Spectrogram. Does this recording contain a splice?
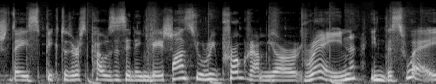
yes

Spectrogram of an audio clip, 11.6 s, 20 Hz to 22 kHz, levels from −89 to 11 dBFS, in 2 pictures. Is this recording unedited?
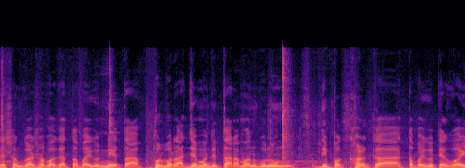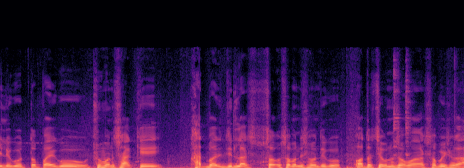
no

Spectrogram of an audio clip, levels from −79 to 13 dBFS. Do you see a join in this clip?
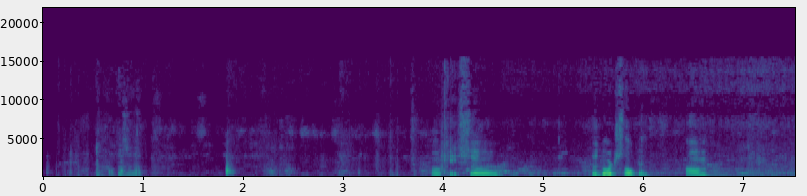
no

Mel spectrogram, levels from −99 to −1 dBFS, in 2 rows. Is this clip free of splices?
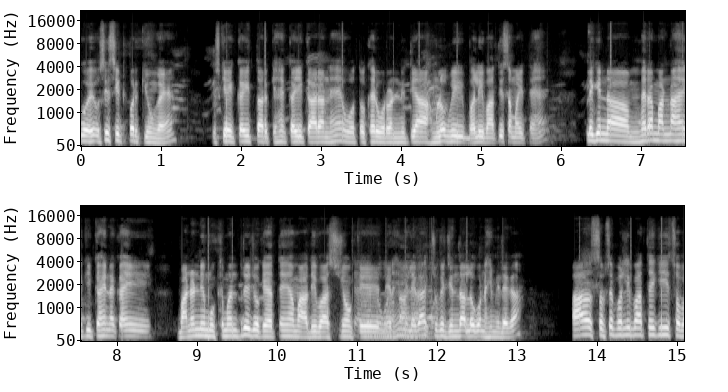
no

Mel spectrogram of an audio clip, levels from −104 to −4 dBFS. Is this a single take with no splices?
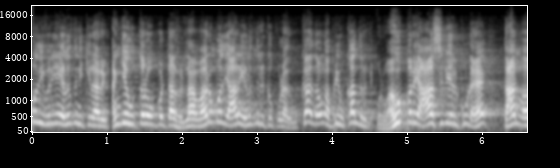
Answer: no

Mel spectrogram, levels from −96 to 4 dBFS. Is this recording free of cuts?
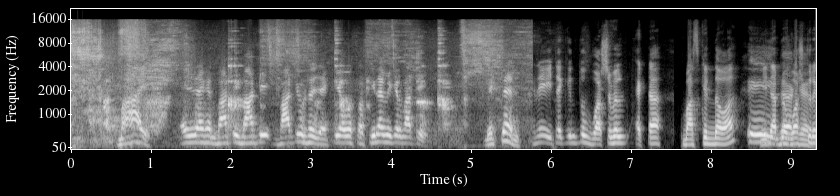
no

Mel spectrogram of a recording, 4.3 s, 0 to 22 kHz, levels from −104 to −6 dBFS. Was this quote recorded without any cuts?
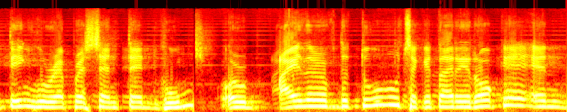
no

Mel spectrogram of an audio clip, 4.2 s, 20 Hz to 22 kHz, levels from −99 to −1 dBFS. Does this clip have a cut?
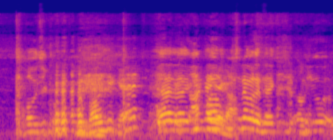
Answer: no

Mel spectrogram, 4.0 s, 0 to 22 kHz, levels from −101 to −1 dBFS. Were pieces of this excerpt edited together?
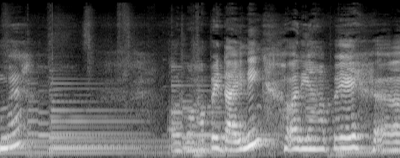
no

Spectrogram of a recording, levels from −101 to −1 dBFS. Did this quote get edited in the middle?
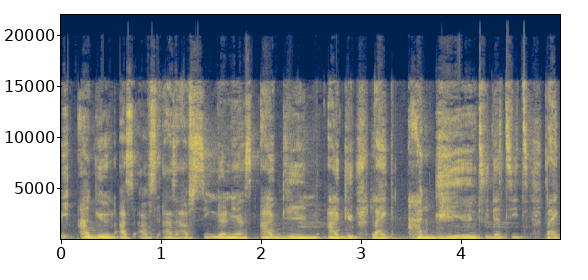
no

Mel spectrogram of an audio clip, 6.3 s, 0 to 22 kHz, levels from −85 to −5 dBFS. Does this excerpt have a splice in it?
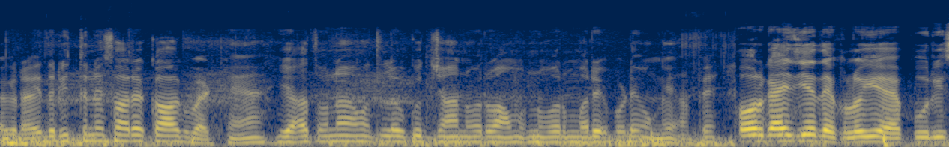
yes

